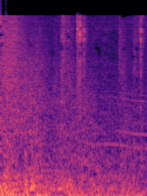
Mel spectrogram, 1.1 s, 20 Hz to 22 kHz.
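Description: A shotgun fires in the video game Tomb Raider (2013), giving loud, dense booming blasts with sharp cracks that follow one another closely in a heavy barrage.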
